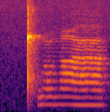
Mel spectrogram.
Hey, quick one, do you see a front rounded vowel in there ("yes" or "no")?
no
